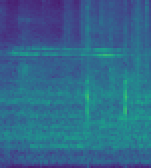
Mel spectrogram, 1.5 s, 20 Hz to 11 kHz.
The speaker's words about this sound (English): The 1-1 draw was met with slow claps and a few half-hearted whoops. But fans of the US and the Netherlands didn't feel too let down.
